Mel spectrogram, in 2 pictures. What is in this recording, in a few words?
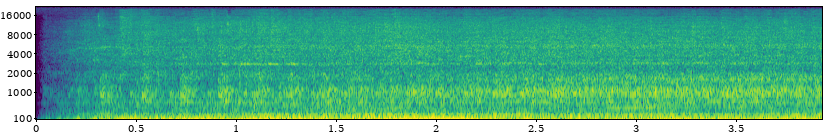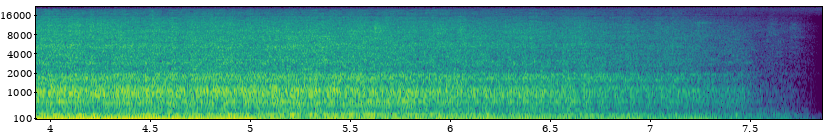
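leyland atlantean, bus; Simutrans; Pak128.Britain-Ex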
